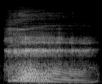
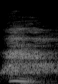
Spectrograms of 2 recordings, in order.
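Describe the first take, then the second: First: Pointed, put-upon huff; kids' annoyed sigh. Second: Soft, easy exhale; relaxing sigh. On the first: Retold or imitated. Husband imitating kids asked to help, annoyed huff. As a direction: sigh like a kid given a chore. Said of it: "They do it when you're like". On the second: Shown as a demonstration. Husband showing his no-reason sigh, soft and relaxing. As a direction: let out a sigh just to relax. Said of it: "just relaxing".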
